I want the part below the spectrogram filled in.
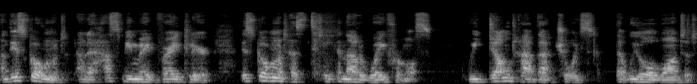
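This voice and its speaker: At a fairly quick pace, a man with an Irish accent talks in a medium pitch with ordinary pitch variation. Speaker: campaigner. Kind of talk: speech.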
